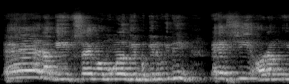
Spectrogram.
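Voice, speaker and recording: Pastor preaching in an echoey hall. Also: male voice, very high voice, fairly quick, recorded from a distance. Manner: chatty, swings from loud to hushed asides. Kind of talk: sermon. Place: large church hall.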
